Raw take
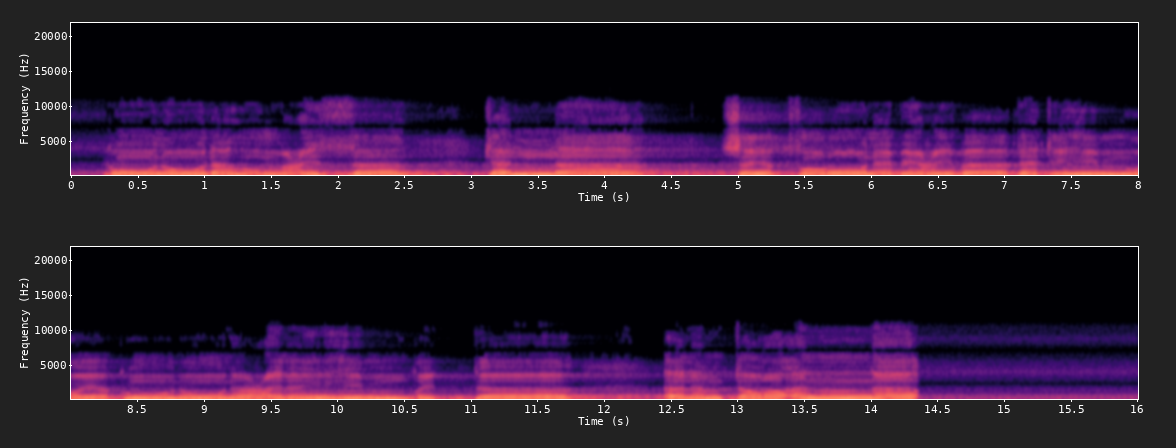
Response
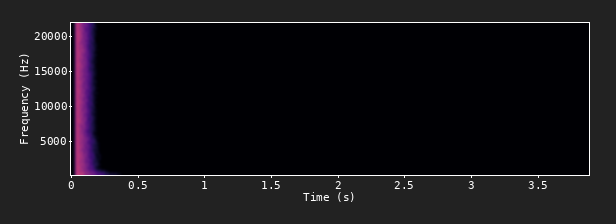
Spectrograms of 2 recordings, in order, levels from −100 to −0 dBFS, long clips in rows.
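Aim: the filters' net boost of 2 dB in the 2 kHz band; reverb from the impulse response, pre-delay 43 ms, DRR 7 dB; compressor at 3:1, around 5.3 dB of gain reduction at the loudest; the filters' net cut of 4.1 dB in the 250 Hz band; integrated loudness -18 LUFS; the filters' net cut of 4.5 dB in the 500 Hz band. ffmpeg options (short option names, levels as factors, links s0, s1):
-filter_complex "[0:a]equalizer=f=250:t=o:g=-4,equalizer=f=500:t=o:g=-4.5,equalizer=f=2000:t=o:g=3.5,acompressor=threshold=0.0178:ratio=3,asplit=2[s0][s1];[1:a]atrim=start_sample=2205,adelay=43[s2];[s1][s2]afir=irnorm=-1:irlink=0,volume=0.501[s3];[s0][s3]amix=inputs=2:normalize=0,volume=10"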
